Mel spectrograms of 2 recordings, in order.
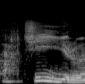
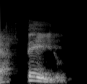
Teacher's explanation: Artiro, não, é arteiro. Então esse E se mantém, ele não alça para I.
